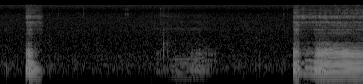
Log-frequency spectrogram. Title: Brozer the bulldog snoring and flappy lips.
